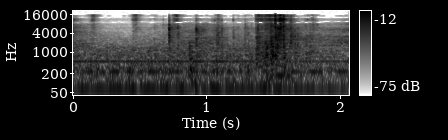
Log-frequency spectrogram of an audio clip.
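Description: Plastic bag of shredded cheese rustling as it is handled and set down on a countertop, with one brief louder crinkle about one and a half seconds in. A faint steady hum runs underneath.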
